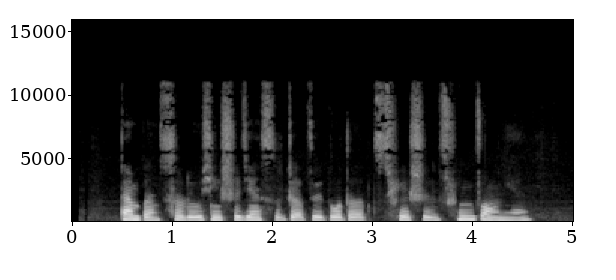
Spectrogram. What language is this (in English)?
Chinese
